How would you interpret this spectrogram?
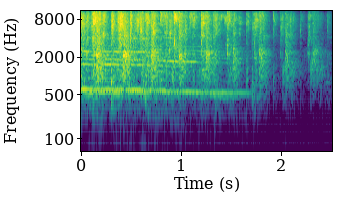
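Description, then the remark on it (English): A crowd applauds with dense, crackly clapping that sounds slightly distorted, with a faint sustained tone running through it, then thins out and fades over a couple of seconds. “And so, as the badly recorded applause fades into the background”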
